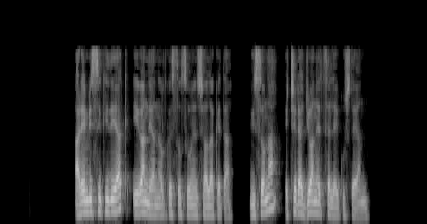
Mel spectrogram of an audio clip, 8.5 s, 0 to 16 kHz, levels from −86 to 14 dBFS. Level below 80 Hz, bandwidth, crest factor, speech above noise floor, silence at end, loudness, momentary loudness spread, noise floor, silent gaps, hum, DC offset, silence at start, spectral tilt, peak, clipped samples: -62 dBFS; 8 kHz; 18 dB; over 71 dB; 1.2 s; -20 LUFS; 11 LU; under -90 dBFS; 4.67-4.98 s; none; under 0.1%; 1.5 s; -5 dB/octave; -2 dBFS; under 0.1%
